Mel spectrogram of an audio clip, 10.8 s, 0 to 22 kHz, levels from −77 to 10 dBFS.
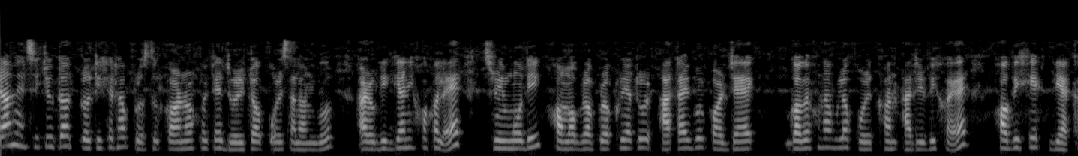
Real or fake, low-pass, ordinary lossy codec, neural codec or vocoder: fake; none; none; codec, 16 kHz, 4 kbps, FunCodec, trained on Chinese and English, 50 frames a second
